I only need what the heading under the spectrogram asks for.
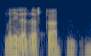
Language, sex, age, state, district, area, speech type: Odia, male, 45-60, Odisha, Malkangiri, urban, conversation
